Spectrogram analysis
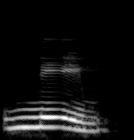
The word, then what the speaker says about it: Name: Then the next is name. In English language, we say name, but the same with the same spelling in German, the pronunciation is Name. Name.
